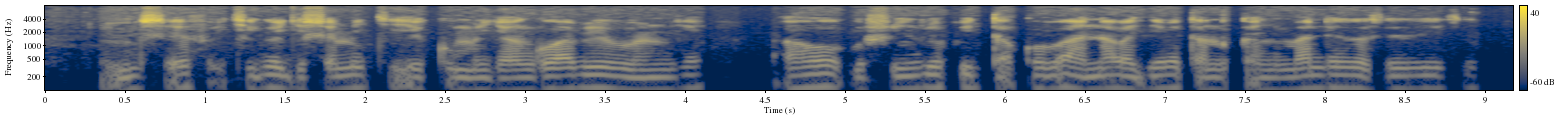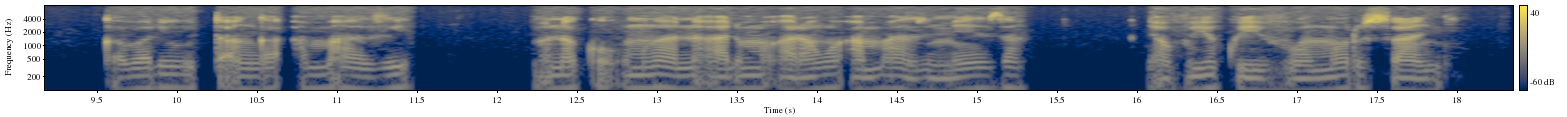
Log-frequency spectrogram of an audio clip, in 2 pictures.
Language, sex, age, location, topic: Kinyarwanda, male, 18-24, Kigali, health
